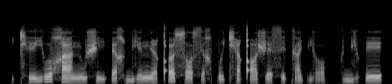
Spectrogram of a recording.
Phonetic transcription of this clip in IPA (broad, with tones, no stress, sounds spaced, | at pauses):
cʰ ɪ˨˦ j u˥ χ a˥˩ n u˨˩˦ ʃ i˨˩˦ ʔ ɛ˧˩ χ bʲ ɛ˨˩˦ n i˨˩˦ qʼ u˥ s ɔ˥˩ s ɪ˧˩ χ p ʊ˥˩ cʰ ɪ˥ qʼ ɔ˧˩ ʃ ɛ˧˩ s ɪ˥˩ k a˨˦ pʲ ɔ˨˩˦ | bʲ o˥˩ ʔ e˥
